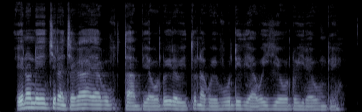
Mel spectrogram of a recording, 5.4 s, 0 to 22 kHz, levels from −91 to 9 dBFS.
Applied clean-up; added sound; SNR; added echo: neural mask model Resemble Enhance denoiser.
